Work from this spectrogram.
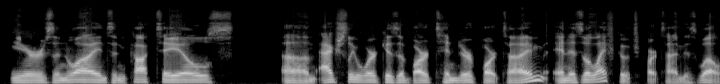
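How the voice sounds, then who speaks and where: A man with a very deep, low voice and a Southern US accent talks at a moderate pace with fairly even intonation, recorded dry and close with no echo. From Alabama, US South. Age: 30s. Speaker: podcast guest, bartender and life coach. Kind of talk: casual interview chat. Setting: remote recording platform.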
